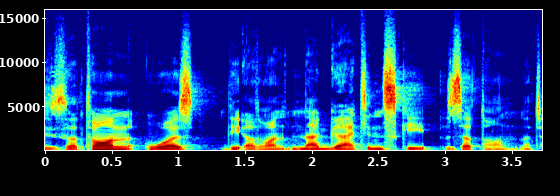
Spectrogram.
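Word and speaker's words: Нагатинский Затон: Nagatinsky Zaton, that's how you say it.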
